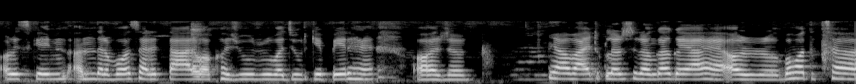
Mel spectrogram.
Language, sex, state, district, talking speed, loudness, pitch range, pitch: Hindi, female, Bihar, Vaishali, 160 wpm, -14 LUFS, 230-245 Hz, 240 Hz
